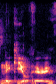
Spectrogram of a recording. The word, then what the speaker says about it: N'Keal Harry: I said it backwards, didn't I? It's Keneal Harry. – Well, that's what you said, but yeah, it's N'Keal Harry.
